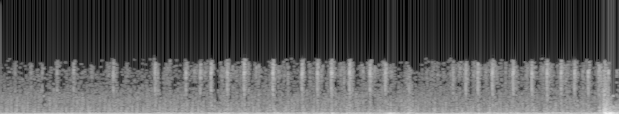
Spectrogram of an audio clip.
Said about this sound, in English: The scene is again the doctor's office, and Judy is again pounding the typewriter.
